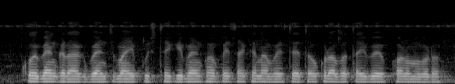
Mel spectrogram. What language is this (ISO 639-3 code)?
mai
